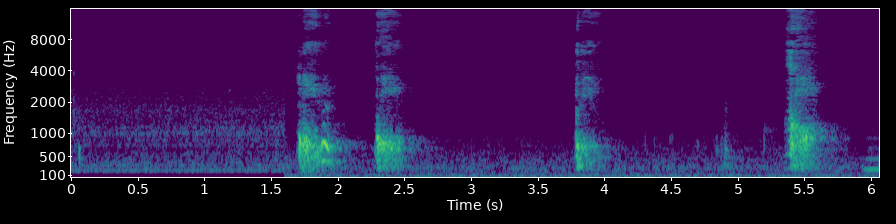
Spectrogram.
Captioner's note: please go away, cold / Cough x2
